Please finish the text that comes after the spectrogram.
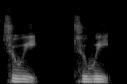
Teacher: And in daily English, we want to link those vowels. So you just can't link two vowels. We need a consonant to do the linking. So in this case, we use a W.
